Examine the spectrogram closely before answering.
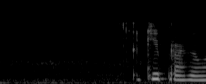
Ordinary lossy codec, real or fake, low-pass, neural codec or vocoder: none; fake; 7.2 kHz; codec, 16 kHz, 4 kbps, X-Codec, HuBERT features, trained on balanced general audio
